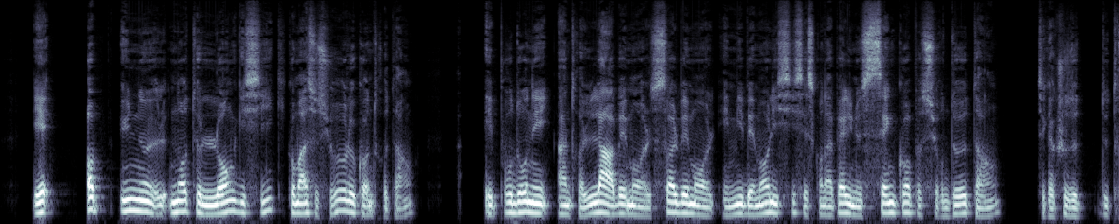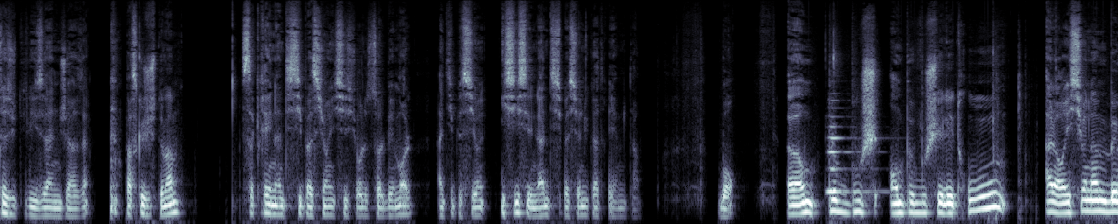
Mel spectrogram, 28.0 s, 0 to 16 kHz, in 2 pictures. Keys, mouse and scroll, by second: 24.3 click, 26.7 ctrl+l.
